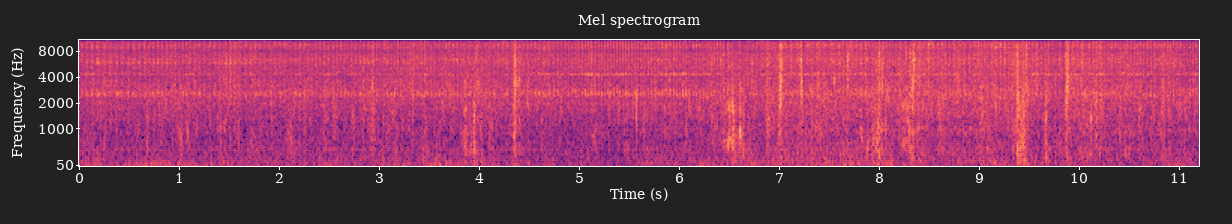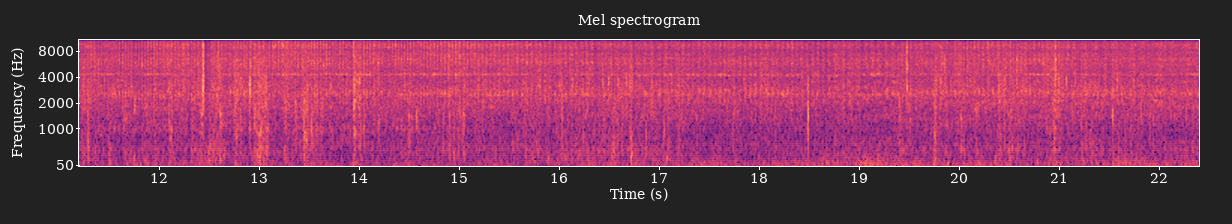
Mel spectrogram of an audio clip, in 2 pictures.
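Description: Bicycle tyres roll and crunch over a dirt trail.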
